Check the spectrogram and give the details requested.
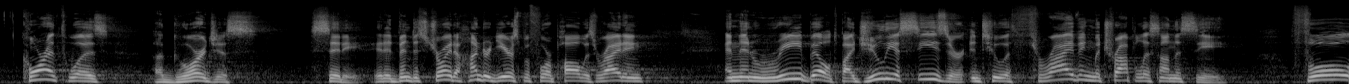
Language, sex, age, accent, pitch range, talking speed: Dutch, male, 30-49, American, 135-210 Hz, 130 wpm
